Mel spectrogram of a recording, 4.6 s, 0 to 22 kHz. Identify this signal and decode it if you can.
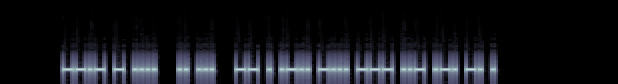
Morse code, heard as a keyed tone, about 50 wpm, 700 Hz. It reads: QTH IS MELBOURNE
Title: Common QSO Phrases 50wpm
